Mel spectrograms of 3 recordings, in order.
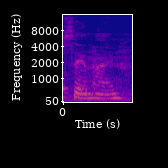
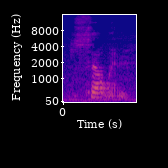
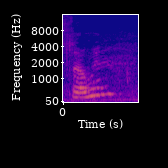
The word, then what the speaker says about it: Samhain: gives me the pronunciation sewin pronounce so in okay it doesn't even look like it's spelt the same but pronounced so in the celts who lived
